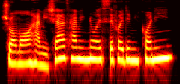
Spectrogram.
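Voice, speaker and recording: A woman's voice: fairly high pitch, warm tone, no room sound, clean studio sound, voice pushed up, natural voice. A woman reading the part of a polite, thoughtful middle-aged male detective in an audiobook, speaking courteously and musingly. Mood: polite questioning.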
